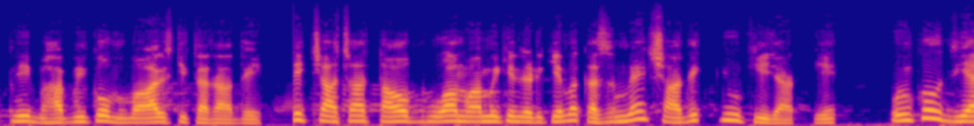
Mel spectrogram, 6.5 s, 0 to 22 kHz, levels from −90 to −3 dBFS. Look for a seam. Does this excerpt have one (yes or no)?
yes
